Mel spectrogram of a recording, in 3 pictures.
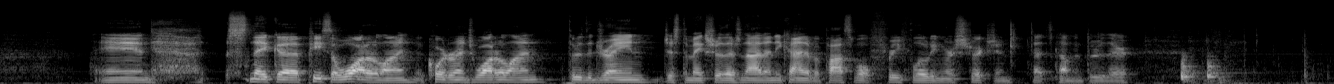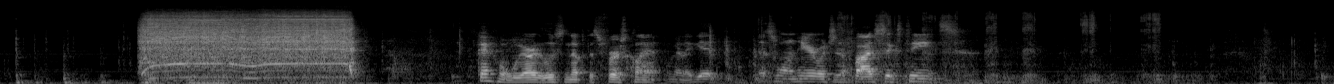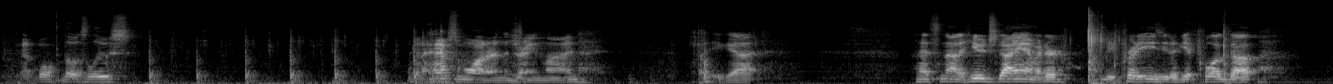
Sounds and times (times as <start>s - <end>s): Speech: 1.0s - 1.6s, 2.3s - 11.4s, 18.1s - 23.0s, 26.8s - 28.1s, 30.8s - 32.8s, 33.7s - 34.4s, 35.8s - 39.4s
Blender: 14.7s - 17.0s.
